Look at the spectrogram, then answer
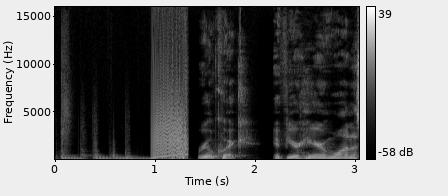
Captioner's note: record scratch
